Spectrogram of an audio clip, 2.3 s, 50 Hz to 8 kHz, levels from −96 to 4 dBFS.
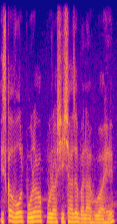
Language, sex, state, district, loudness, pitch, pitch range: Hindi, male, Arunachal Pradesh, Papum Pare, -12 LUFS, 145 Hz, 135-155 Hz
